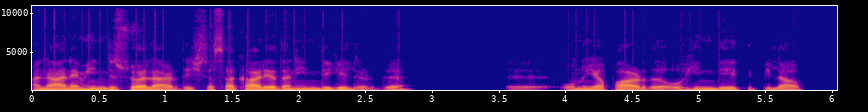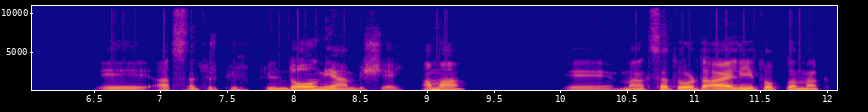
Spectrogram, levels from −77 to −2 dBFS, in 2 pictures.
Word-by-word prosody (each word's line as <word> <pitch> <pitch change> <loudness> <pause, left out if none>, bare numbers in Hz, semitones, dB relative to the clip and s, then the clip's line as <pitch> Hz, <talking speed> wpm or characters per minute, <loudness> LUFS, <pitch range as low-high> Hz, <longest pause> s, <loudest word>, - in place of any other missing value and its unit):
anneannem 140 +2 +1
hindi 145 0 +1
söylerdi, 115 -6 +2
işte, 120 +2 -7
Sakarya'dan 125 -1 +2
hindi 120 0 0
gelirdi, 110 - -4 0.7
eee, 100 -1 -17
onu 125 +2 -5
yapardı. 115 -3 0
O 110 0 -5
hindi 115 -1 0
eti, 110 +1 -5
pilav. 115 +3 -4 0.8
Eee, 115 -2 -4
aslında 130 +1 -5
Türk 140 0 -12
kültüründe 130 0 -3
olmayan 150 - +4
bir 100 - -12
şey 95 - -10
ama, 170 +4 +1 0.7
eee, 130 -1 -9
maksat 160 +5 -1
orada 150 -3 +4
aileyi 155 +1 +5
toplamak. 130 -3 -1
125 Hz, 135 wpm, -26 LUFS, 115-145 Hz, 0.8 s, aileyi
